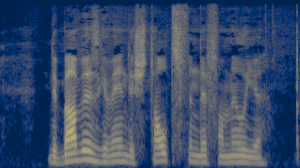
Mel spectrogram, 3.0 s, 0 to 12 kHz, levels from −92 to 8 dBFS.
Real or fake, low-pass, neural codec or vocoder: real; 10.8 kHz; none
